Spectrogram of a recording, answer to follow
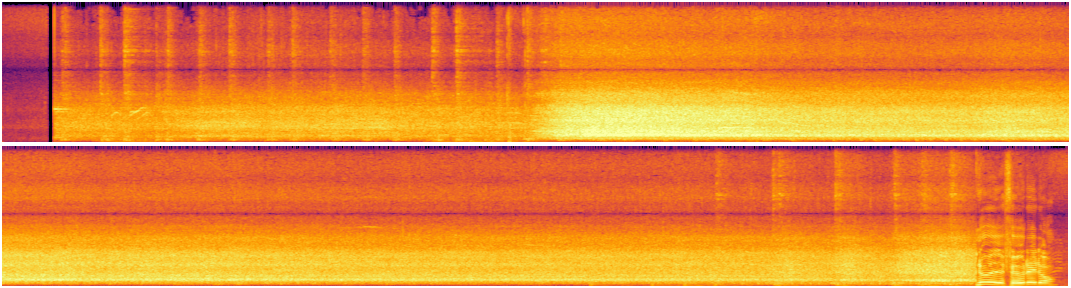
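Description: Football stadium crowd: a steady din that erupts into a loud cheer about five seconds in, as a goal is scored, then slowly dies down.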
